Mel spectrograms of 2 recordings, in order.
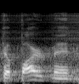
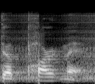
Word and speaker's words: department: The P you want to pronounce with more air. Not department, but department.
